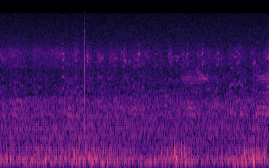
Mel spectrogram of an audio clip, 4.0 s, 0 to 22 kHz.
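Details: Naardermeer, the Netherlands, 9 March 2021: a bar-headed goose gives scattered deep, short honks within a constant background chorus of a large goose flock, one sharp click near the start.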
